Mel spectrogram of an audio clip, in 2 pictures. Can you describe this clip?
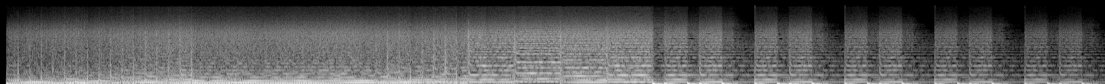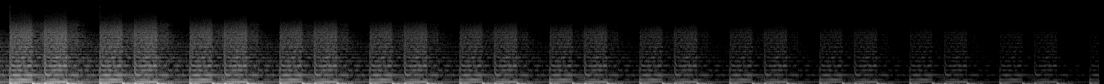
Action Intro
Original Action Musical Promo Intro/Outro.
